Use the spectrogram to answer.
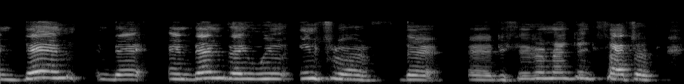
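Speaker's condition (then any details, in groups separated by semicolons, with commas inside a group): Cerebral palsy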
